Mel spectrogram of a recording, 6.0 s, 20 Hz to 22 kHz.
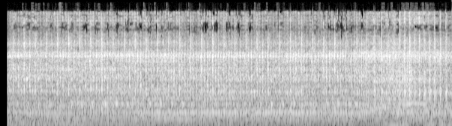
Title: TATA INTRA V30 BS6 KNOCKING SOUND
